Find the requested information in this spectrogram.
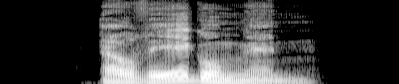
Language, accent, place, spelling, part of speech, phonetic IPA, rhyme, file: German, Germany, Berlin, Erwägungen, noun, [ɛɐ̯ˈvɛːɡʊŋən], -ɛːɡʊŋən, De-Erwägungen.ogg
- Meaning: plural of Erwägung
